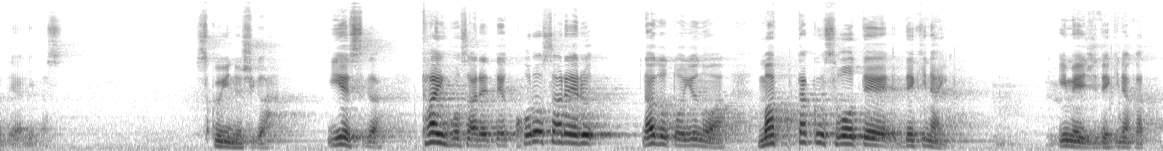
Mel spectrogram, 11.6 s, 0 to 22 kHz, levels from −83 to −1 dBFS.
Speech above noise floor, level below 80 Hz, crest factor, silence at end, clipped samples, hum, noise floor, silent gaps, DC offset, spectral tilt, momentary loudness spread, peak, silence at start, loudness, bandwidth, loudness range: 35 dB; -64 dBFS; 20 dB; 0.1 s; under 0.1%; none; -59 dBFS; none; under 0.1%; -5.5 dB/octave; 17 LU; -4 dBFS; 0 s; -24 LUFS; 17 kHz; 8 LU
